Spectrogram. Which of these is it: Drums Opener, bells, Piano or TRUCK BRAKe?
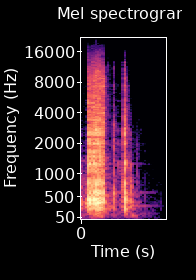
TRUCK BRAKe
